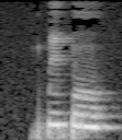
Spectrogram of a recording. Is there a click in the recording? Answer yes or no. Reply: no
